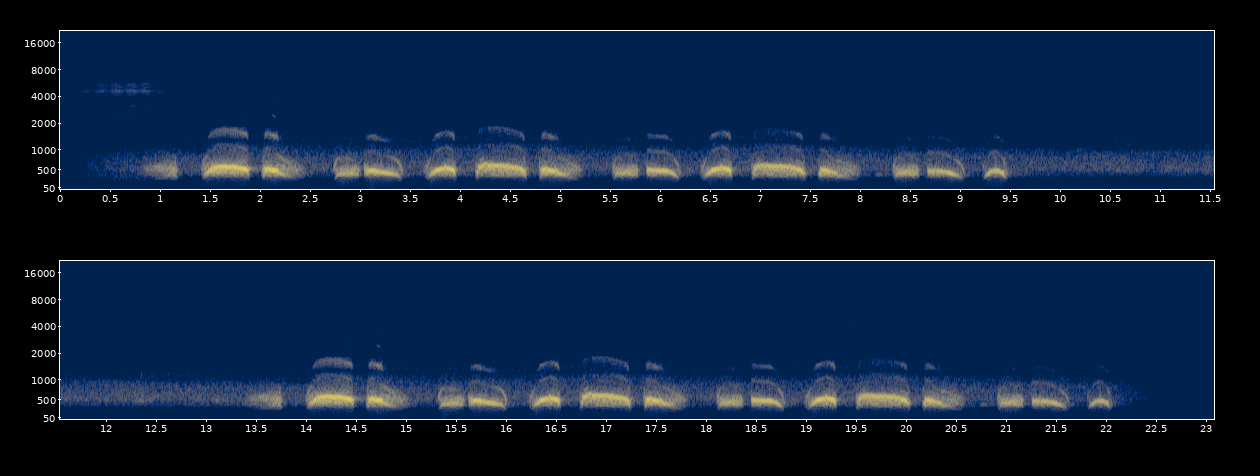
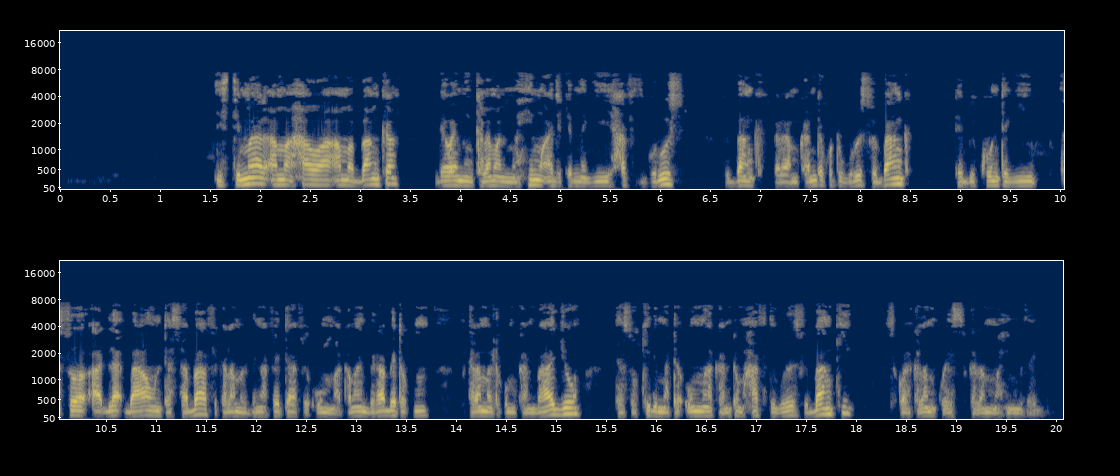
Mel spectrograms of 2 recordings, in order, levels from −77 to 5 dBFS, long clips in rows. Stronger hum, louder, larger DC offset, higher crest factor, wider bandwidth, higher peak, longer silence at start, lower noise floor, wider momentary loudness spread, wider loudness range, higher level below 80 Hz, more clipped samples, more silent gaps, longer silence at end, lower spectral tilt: neither; about the same, -17 LUFS vs -17 LUFS; neither; about the same, 16 dB vs 16 dB; second, 1.8 kHz vs 7.8 kHz; about the same, -2 dBFS vs 0 dBFS; second, 0.9 s vs 1.55 s; first, -90 dBFS vs -76 dBFS; first, 19 LU vs 12 LU; first, 10 LU vs 5 LU; second, under -90 dBFS vs -52 dBFS; neither; neither; first, 1.05 s vs 0.25 s; about the same, -6.5 dB/octave vs -6 dB/octave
